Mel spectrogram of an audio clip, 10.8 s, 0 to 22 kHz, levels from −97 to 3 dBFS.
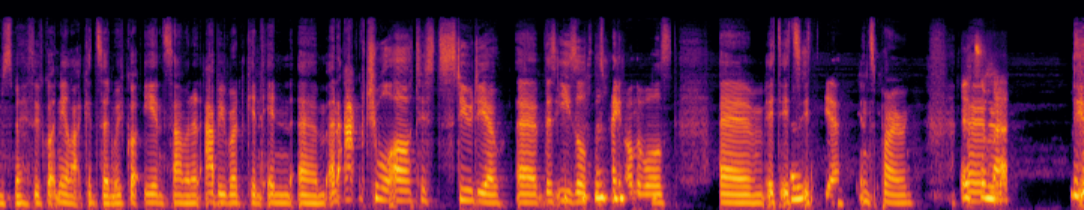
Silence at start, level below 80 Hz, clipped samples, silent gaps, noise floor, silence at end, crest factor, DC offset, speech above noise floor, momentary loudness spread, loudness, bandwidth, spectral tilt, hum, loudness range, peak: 0 s; -50 dBFS; under 0.1%; none; -62 dBFS; 0 s; 16 dB; under 0.1%; 47 dB; 8 LU; -16 LUFS; 14.5 kHz; -5.5 dB/octave; none; 2 LU; 0 dBFS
